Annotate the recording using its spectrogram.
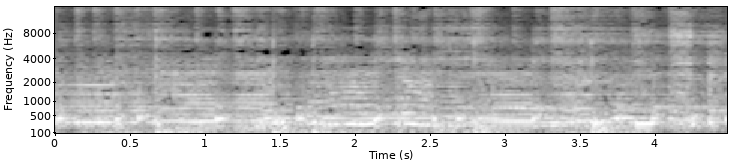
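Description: Live folk-fusion band playing: acoustic guitar, violin and electric bass over hand drums.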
